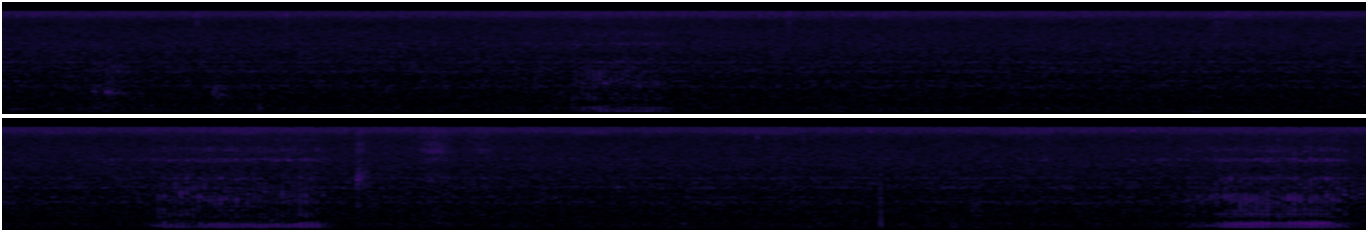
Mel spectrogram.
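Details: Three low rumbling snores about five seconds apart over steady room hiss; ordinary snoring.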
